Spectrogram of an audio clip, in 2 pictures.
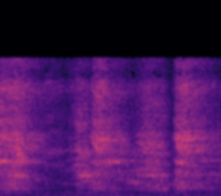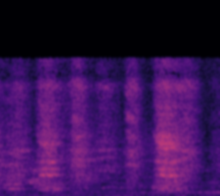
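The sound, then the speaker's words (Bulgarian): Loud, rhythmic bhastrika pranayama (chest bellows breathing) through the nose, a steady series of forceful, rushing inhales and exhales repeating about once a second, with no talking. “Бастрика прана яма. Гръдно бастрика дишане.”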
